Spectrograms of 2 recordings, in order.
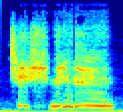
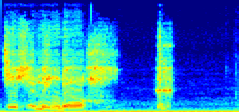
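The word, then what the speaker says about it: Tishomingo: I guess we do have a tiny little area of rotation near Tishmingo. That is uh Tishamingo.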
